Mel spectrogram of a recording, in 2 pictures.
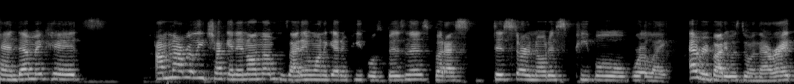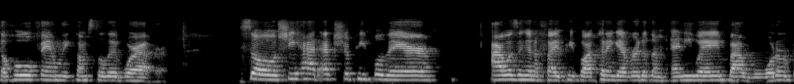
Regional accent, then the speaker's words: New York City, New York, United States; I grew up in the Bronx

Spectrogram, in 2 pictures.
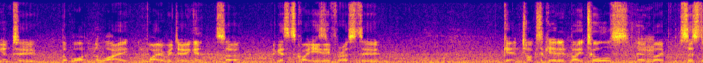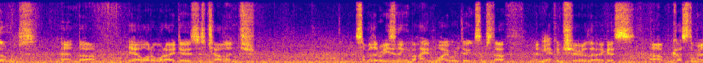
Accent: Scotland, United Kingdom; I am from Scotland, and a bit of a cocktail mix actually

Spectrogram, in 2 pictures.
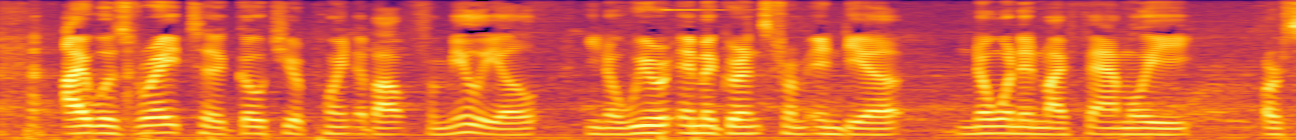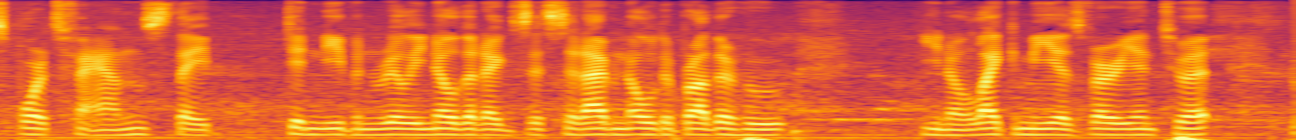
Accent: Barnsley, Yorkshire and the Humber, United Kingdom; I grew up in Barnsley, which is about 30 miles east of Manchester.

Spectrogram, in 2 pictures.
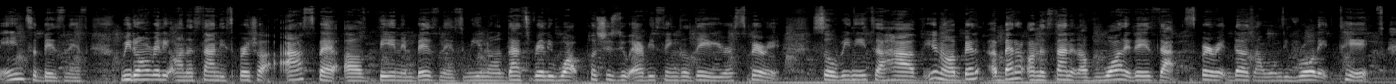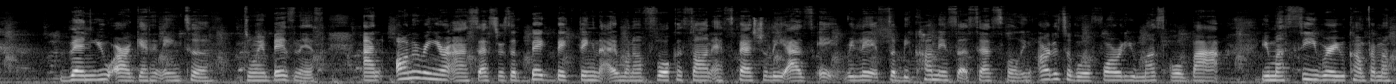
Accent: Barbados; accent: Barbadian; I'm from Barbados, so my accent is going to step in. And along with my dialect

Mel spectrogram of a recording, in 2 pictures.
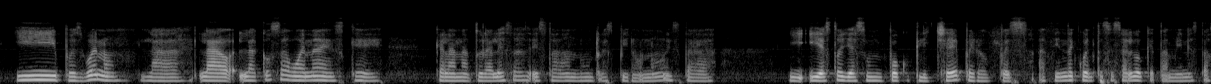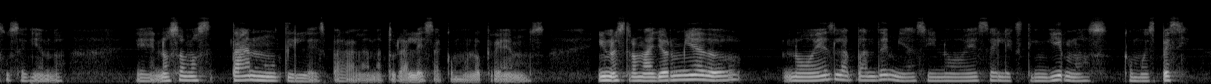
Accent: Mexico; also born or lived in Querétaro; Yo soy de México. Vivo en una ciudad muy pequeña, llamada, bueno, relativamente pequeña, llamada Querétaro

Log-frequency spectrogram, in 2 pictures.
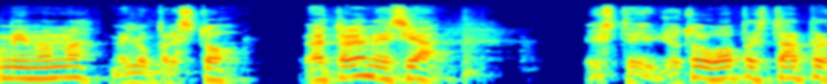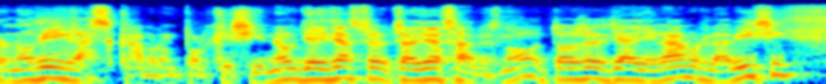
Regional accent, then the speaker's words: Puebla, Mexico; nací en Puebla, poblanísimo, poblanísimo

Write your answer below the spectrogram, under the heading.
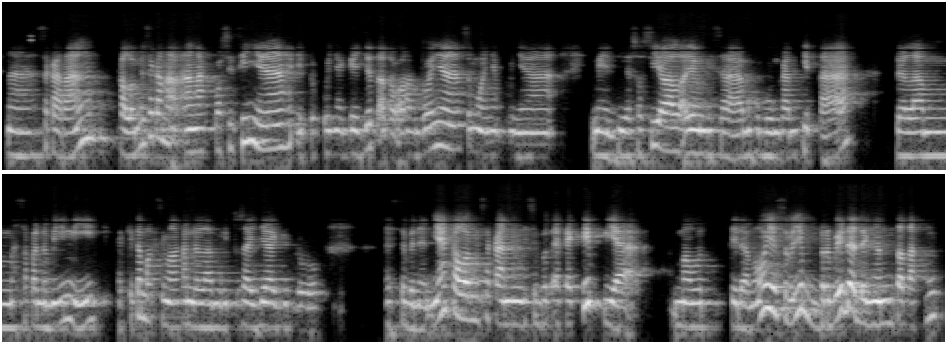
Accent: Garut, West Java, Indonesia; Iya, saya dari Garut, Pak.

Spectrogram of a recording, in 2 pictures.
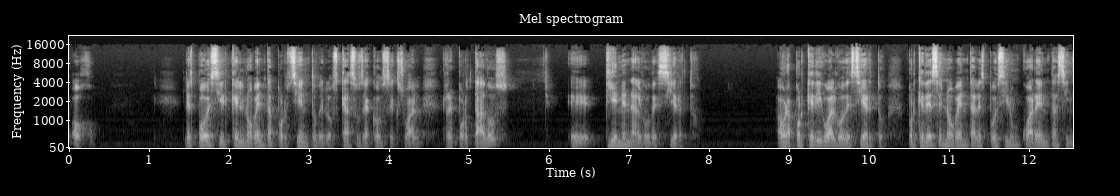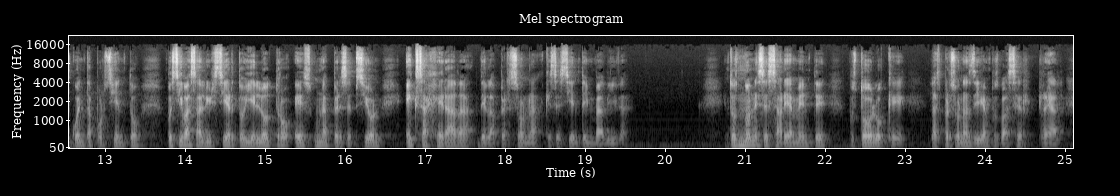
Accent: Mexico; also born or lived in United States; Como soy, abrazando, como todo un mexicano

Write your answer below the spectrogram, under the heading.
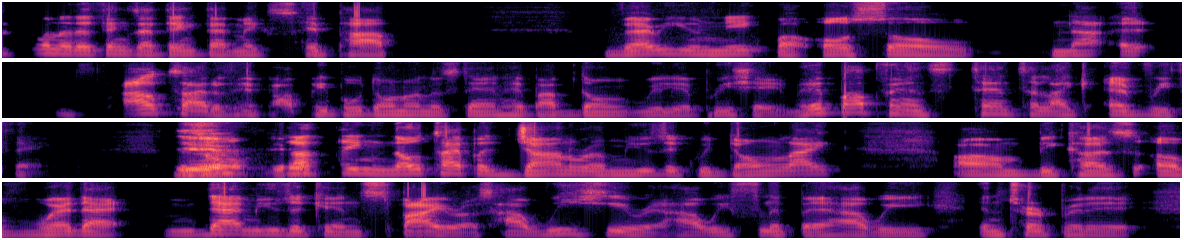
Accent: New York City, New York, United States; being a Latino in Brooklyn. But I feel growing up in Brooklyn

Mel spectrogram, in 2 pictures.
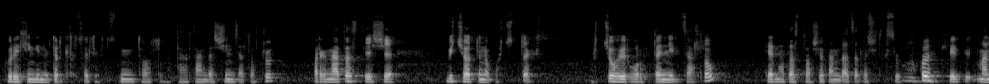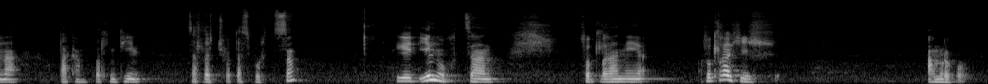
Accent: Uvs, Mongolia; also born or lived in Khentii Province; манай нутагт Увс аймаг хасамд очиж

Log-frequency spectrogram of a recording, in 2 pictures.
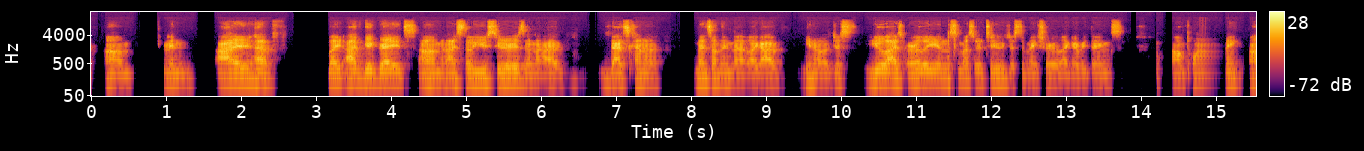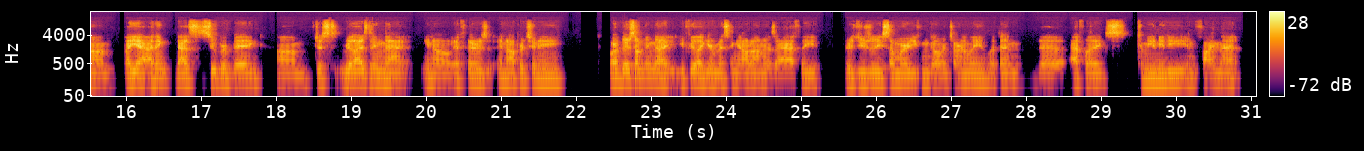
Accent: Minneapolis, Minnesota, United States; moved away as an adult; now in West Lafayette, United States; I'm from Minneapolis area originally

